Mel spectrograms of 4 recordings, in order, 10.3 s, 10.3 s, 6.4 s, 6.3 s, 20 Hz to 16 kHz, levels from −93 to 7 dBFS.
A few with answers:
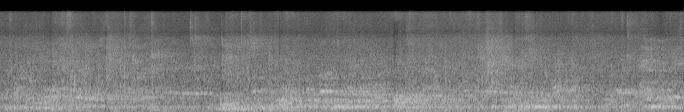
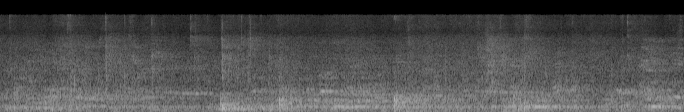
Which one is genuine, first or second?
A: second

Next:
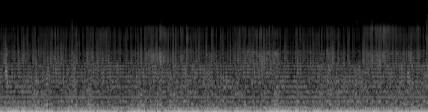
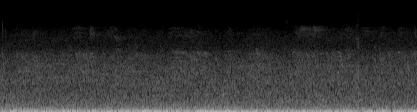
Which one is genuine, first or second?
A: second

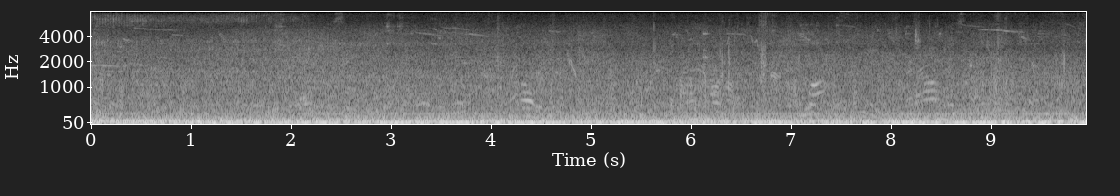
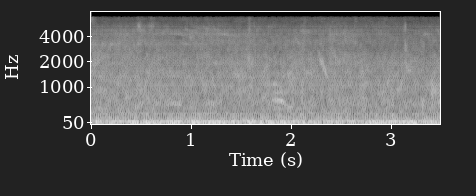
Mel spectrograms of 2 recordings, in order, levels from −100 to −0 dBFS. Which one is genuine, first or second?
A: first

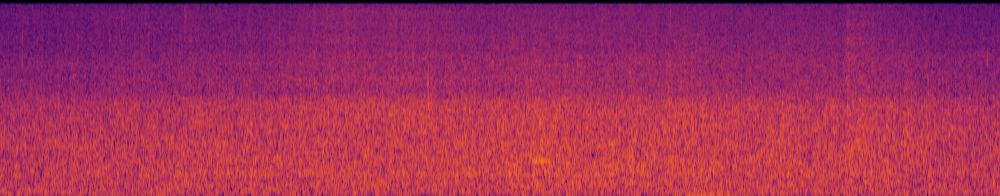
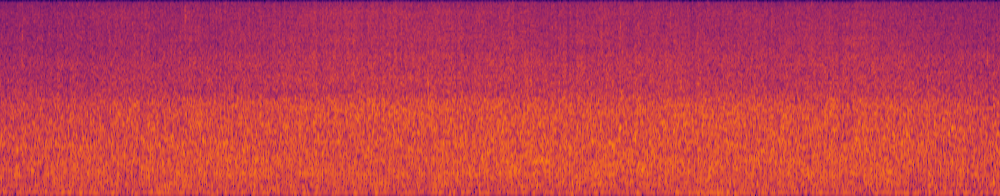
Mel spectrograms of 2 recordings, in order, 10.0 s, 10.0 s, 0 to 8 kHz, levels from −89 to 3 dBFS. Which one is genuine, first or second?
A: first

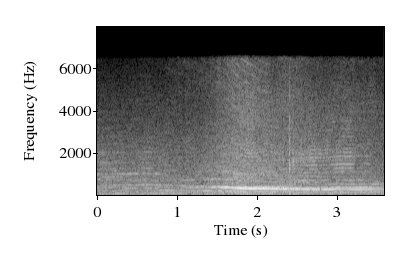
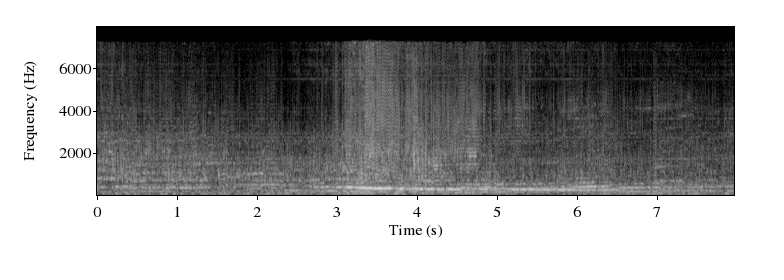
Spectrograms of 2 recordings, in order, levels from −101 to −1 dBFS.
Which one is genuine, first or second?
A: first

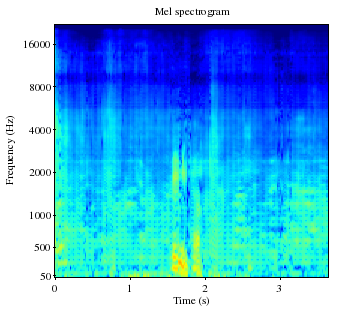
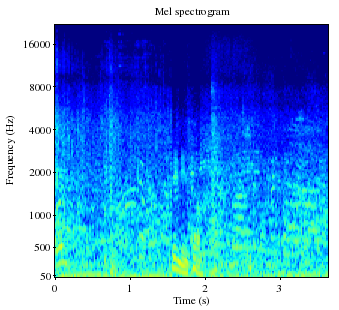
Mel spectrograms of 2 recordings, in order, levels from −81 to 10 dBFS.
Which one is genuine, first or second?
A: second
